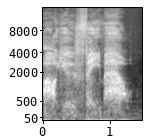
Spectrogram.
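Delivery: whispered, very quiet and soft. Retelling asking a question through a castle wall: retelling a whisper. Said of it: "Just whisper".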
